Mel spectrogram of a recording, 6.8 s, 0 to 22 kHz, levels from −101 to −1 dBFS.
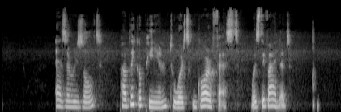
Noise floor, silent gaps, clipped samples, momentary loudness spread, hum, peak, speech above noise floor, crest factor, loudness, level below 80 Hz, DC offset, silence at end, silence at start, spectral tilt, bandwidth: -80 dBFS; none; under 0.1%; 13 LU; none; -8 dBFS; 54 dB; 20 dB; -26 LUFS; -66 dBFS; under 0.1%; 0.55 s; 1.1 s; -3.5 dB/octave; 16 kHz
